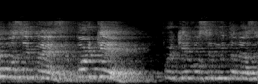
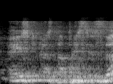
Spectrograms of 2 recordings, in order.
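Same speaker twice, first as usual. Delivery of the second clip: preacher's exclamation; 4 semitones lower, 6 dB louder than usual. Real, not acted. Pastor exclaims to congregation.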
